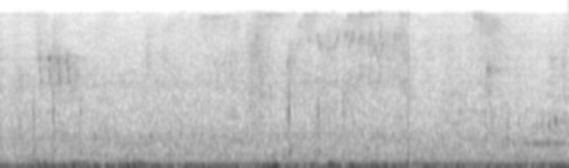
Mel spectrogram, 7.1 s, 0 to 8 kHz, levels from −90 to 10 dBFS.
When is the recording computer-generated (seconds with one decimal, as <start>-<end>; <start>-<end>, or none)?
0.0-1.4; 4.8-7.1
